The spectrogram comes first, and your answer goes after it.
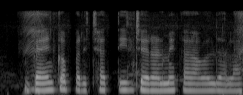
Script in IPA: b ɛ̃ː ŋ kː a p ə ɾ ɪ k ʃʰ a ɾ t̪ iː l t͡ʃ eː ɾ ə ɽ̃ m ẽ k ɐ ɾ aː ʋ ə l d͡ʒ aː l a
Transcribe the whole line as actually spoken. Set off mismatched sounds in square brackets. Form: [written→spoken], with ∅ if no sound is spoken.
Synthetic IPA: b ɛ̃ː ŋ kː a p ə ɾ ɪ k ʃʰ a [ɾ→∅] t̪ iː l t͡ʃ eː ɾ ə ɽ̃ m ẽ k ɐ ɾ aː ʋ ə l d͡ʒ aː l a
